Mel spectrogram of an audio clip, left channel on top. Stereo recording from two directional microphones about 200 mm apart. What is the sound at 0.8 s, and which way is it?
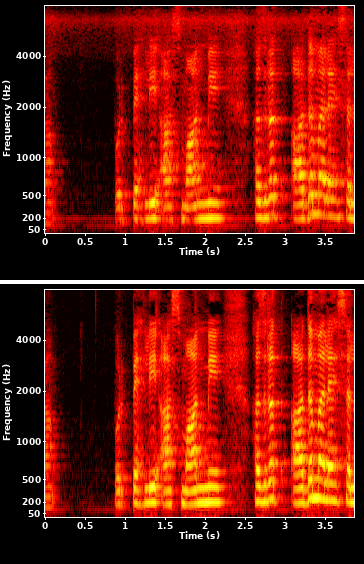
A woman's voice, 50° right (ahead or behind).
